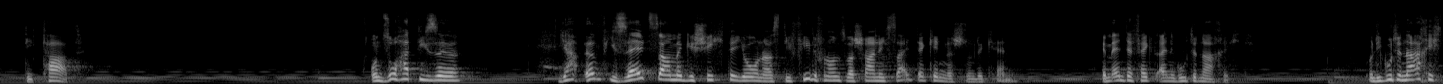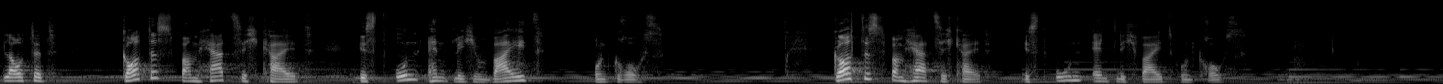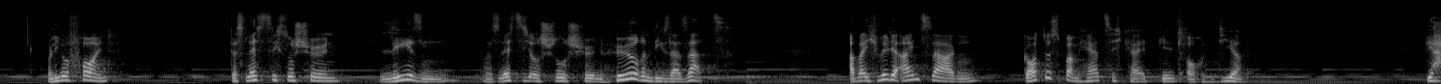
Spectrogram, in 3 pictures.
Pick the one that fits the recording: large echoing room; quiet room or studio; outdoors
large echoing room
